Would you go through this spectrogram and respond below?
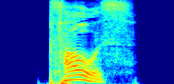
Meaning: genitive singular of Pfau
- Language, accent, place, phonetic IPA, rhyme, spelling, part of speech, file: German, Germany, Berlin, [p͡faʊ̯s], -aʊ̯s, Pfaus, noun, De-Pfaus.ogg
